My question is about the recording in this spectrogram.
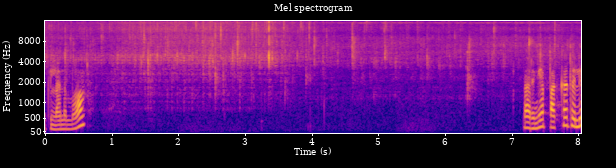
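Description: Garlic and curry leaves frying in ghee in a small kadai for a tempering: a faint steady sizzle with scattered fine crackles.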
